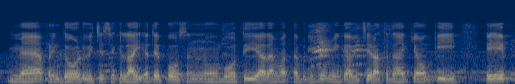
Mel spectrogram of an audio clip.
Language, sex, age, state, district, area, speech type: Punjabi, male, 45-60, Punjab, Barnala, rural, spontaneous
